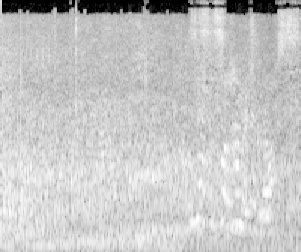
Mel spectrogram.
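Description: Steady rumble of street traffic with indistinct voices in the second half.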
